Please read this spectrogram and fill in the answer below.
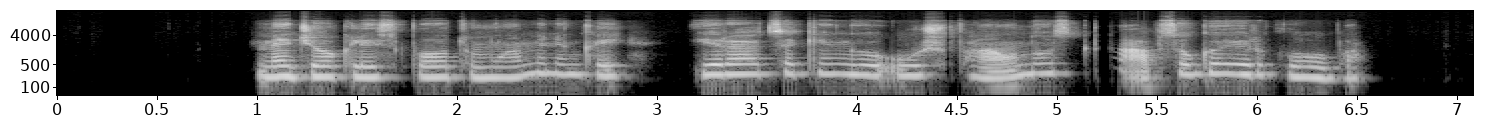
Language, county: Lithuanian, Marijampolė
